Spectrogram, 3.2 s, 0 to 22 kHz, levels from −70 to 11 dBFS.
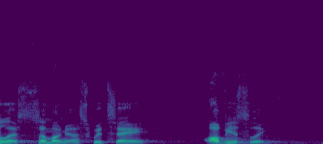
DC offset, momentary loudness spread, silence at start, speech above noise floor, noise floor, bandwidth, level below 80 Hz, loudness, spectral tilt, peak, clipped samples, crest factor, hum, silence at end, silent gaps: under 0.1%; 12 LU; 0 s; 26 dB; -55 dBFS; 13.5 kHz; -78 dBFS; -30 LUFS; -5 dB/octave; -8 dBFS; under 0.1%; 24 dB; none; 0.6 s; none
